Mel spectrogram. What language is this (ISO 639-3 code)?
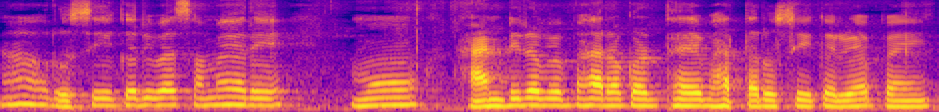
ori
